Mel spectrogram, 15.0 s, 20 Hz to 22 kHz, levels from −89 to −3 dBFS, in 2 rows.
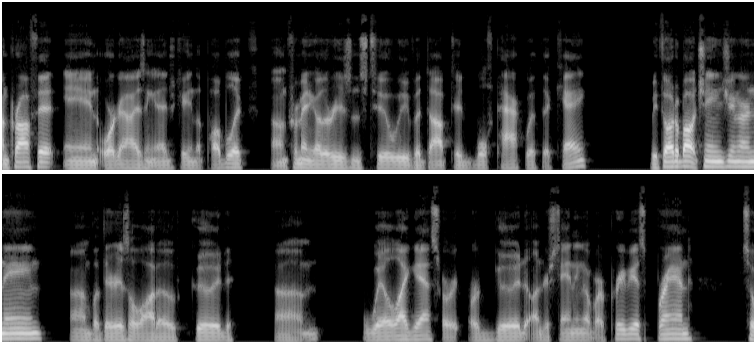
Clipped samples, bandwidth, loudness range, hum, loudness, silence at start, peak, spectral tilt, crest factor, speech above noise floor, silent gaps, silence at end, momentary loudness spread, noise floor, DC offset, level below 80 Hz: under 0.1%; 11 kHz; 5 LU; none; -26 LUFS; 0 s; -4 dBFS; -6 dB/octave; 20 dB; over 65 dB; none; 0 s; 13 LU; under -90 dBFS; under 0.1%; -46 dBFS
